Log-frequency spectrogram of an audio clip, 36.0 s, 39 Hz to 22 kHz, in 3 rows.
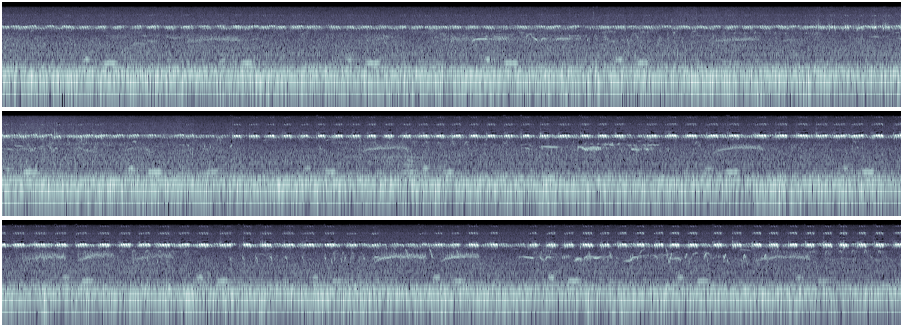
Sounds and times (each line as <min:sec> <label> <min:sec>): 0:00.0 other insects in background 0:35.9
0:00.1 Crickets singing 0:35.9
0:01.1 cuckoo 0:01.7
0:02.8 cuckoo 0:03.5
0:04.6 cuckoo 0:05.2
0:06.4 cuckoo 0:08.8
0:12.0 cuckoo 0:12.7
0:13.6 cuckoo 0:15.1
0:16.0 cuckoo 0:18.2
0:21.3 cuckoo 0:22.1
0:23.2 cuckoo 0:23.7
0:24.4 cuckoo 0:25.4
0:28.1 cuckoo 0:30.3
0:31.1 cuckoo 0:35.2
